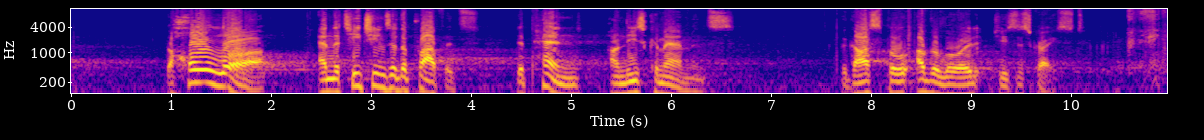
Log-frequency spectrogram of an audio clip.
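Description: A man sings a chant through a microphone in a large echoing hall.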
